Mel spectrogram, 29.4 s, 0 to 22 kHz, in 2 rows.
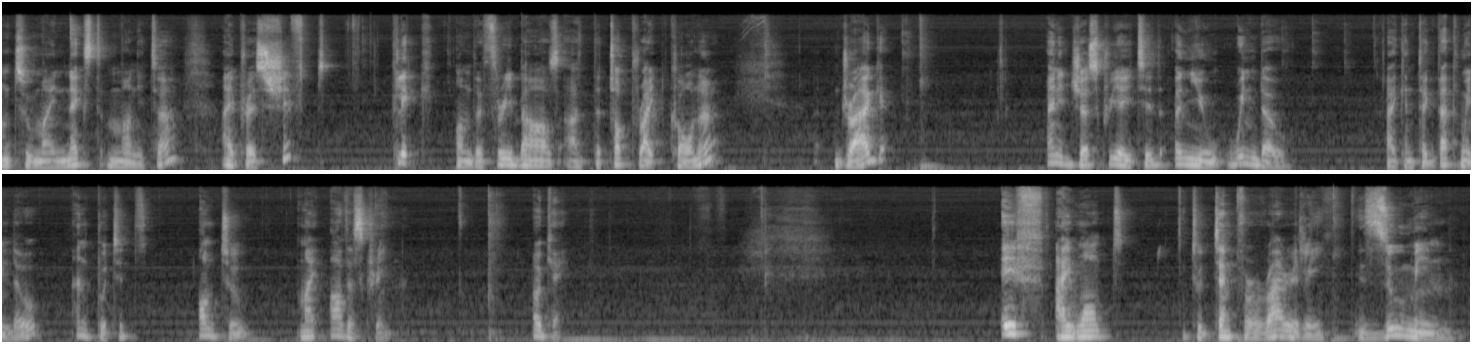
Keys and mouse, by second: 3.5-5.3 drag, 13.5-14.5 drag, 17.3 middle click, 25.2-29.3 middle drag.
